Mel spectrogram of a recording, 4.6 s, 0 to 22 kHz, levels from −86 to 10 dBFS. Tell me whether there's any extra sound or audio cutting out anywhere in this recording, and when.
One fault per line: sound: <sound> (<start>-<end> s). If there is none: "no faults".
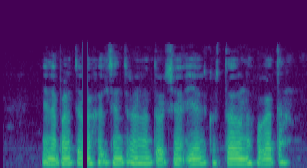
sound: dropout (1.2-1.3 s)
